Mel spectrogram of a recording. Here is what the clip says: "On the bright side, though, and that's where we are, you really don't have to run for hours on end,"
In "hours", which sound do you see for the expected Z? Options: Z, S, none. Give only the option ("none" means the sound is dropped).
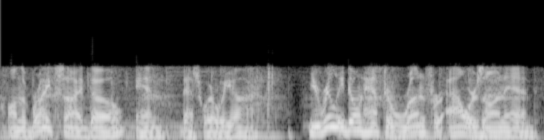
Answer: Z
